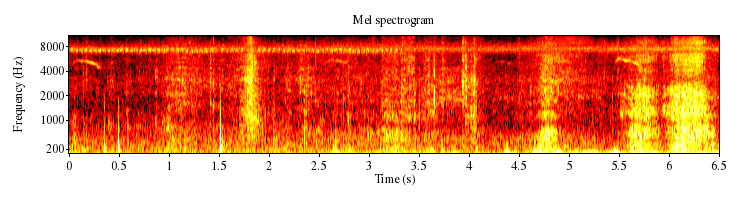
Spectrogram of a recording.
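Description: Footsteps with scattered clicks and snaps, turning into heavier rustling and crunching through vegetation in the last two seconds. Underneath runs a steady high insect drone, and a short high chirp comes every couple of seconds.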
